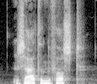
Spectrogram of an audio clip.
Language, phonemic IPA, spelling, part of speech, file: Dutch, /ˈzatə(n) ˈvɑst/, zaten vast, verb, Nl-zaten vast.ogg
- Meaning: inflection of vastzitten: 1. plural past indicative 2. plural past subjunctive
